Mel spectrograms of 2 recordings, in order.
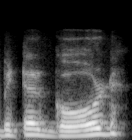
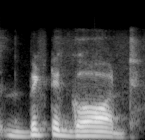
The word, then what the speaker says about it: bitter gourd: o u r d not bitter gourd it's bitter god bitter god bitter god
